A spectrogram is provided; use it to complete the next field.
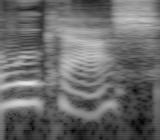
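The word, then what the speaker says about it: Łukasz: got to talk to woo cash his name is spelled Lucas in the in the article from pine64 on on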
